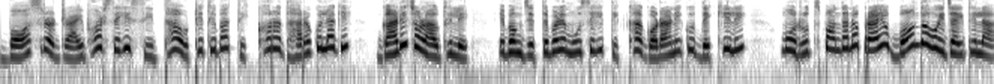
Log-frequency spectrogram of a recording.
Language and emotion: Odia, fearful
